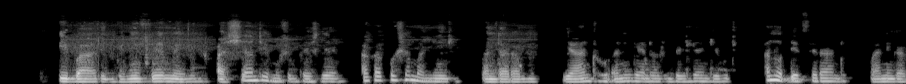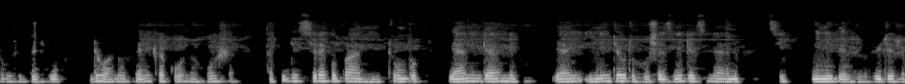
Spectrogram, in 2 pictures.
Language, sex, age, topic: Ndau, male, 50+, health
